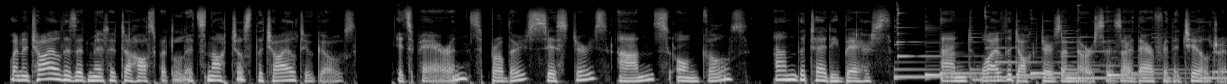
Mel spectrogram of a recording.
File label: commercial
